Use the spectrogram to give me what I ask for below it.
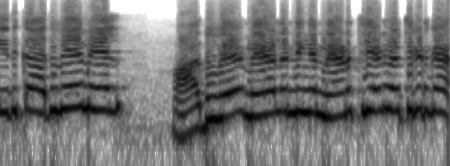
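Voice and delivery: lightly voiced menacing elder brother; a hint of a stern, threatening brother; stern threatening brother-in-law. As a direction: threaten him as the wife's protective brother.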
